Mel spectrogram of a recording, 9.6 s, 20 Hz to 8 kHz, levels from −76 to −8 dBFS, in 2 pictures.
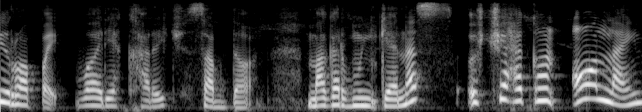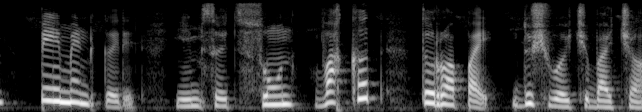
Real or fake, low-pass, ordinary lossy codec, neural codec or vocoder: real; 7.2 kHz; none; none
